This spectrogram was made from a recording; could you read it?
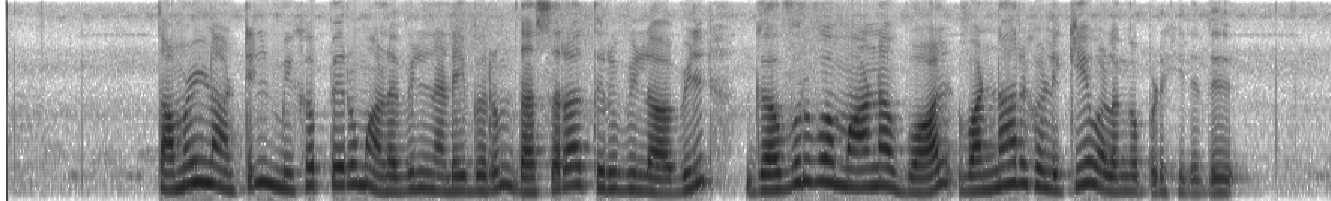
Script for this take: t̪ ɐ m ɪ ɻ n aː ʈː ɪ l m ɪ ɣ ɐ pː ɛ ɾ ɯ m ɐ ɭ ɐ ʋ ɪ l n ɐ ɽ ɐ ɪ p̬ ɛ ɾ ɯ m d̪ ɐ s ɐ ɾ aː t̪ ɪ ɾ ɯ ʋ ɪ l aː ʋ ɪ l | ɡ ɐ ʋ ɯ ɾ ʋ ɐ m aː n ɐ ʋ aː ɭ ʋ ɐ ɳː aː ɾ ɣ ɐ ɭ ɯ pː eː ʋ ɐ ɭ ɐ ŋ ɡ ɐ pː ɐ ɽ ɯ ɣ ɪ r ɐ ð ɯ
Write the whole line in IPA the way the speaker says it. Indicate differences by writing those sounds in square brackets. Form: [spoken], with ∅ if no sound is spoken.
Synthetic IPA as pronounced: t̪ ɐ m ɪ ɻ n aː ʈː ɪ l m ɪ ɣ ɐ pː ɛ ɾ ɯ m ɐ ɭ ɐ ʋ ɪ l n ɐ ɽ ɐ ɪ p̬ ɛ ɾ ɯ m d̪ ɐ s ɐ ɾ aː t̪ ɪ ɾ ɯ ʋ ɪ l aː ʋ ɪ l | ɡ ɐ ʋ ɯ ɾ ʋ ɐ m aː n ɐ ʋ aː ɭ ʋ ɐ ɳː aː ɾ ɣ ɐ ɭ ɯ [kː] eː ʋ ɐ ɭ ɐ ŋ ɡ ɐ pː ɐ ɽ ɯ ɣ ɪ r ɐ ð ɯ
